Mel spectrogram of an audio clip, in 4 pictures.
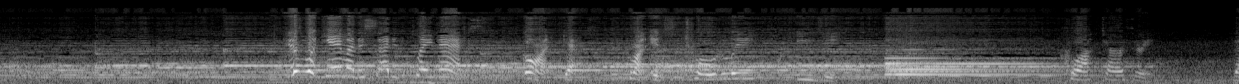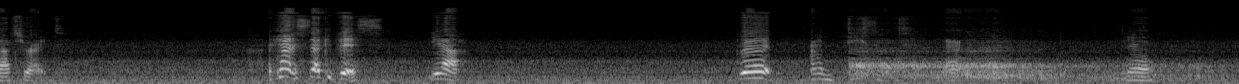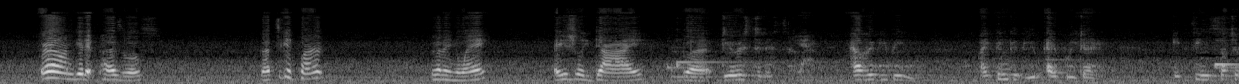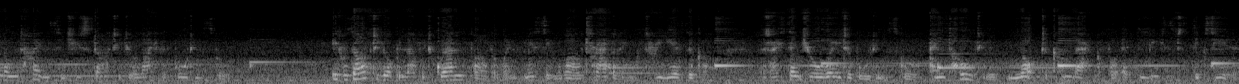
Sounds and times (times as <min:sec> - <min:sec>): Speech: 0:02.8 - 0:08.4, 0:10.6 - 0:11.6, 0:12.3 - 0:13.1, 0:15.0 - 0:17.1, 0:19.8 - 0:22.2, 0:23.6 - 0:24.0, 0:25.2 - 0:26.4, 0:27.4 - 0:28.1, 0:29.1 - 0:29.7, 0:30.3 - 0:34.0, 0:34.6 - 0:35.8, 0:36.5 - 0:39.5, 0:40.5 - 0:49.5.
